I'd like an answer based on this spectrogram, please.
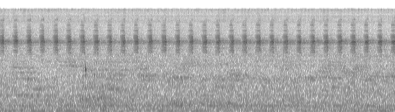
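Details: A Solarte-morph strawberry poison-dart frog male, kept in captivity, calls to court his mate. High, buzzy chirps repeat in a very even train, roughly four each second, over a quiet hiss.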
